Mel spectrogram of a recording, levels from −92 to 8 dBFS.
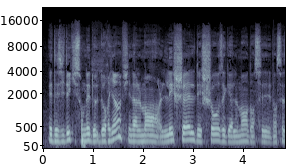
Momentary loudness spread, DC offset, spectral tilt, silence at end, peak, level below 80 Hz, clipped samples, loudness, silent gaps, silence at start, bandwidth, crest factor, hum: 5 LU; under 0.1%; -3.5 dB/octave; 0 s; -6 dBFS; -52 dBFS; under 0.1%; -22 LUFS; none; 0.1 s; 15.5 kHz; 16 dB; none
